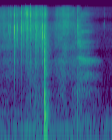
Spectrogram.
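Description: A hardcover picture book being opened: paper rustling as the cover is turned, with one sharp snap about a second in.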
